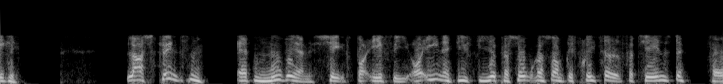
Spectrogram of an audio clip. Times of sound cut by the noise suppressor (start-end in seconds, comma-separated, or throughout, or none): none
